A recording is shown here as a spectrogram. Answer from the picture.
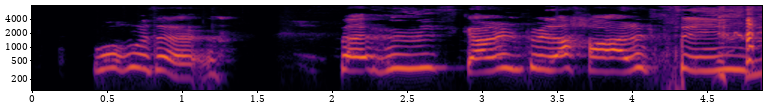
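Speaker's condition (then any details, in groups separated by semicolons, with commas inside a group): Cerebral palsy; spastic diplegia, both legs affected, hands mildly affected, found not developing properly, early intervention therapy; speech a bit odd, typing easier, computer full-time for schoolwork since grade one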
